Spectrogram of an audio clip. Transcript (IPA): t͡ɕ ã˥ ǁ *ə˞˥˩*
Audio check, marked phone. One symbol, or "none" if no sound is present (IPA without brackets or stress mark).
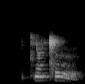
ə˞˥˩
